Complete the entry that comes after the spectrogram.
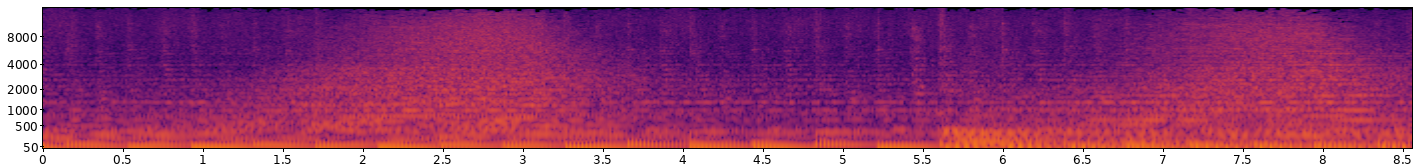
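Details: Soft cinematic music with a steady pulsing low beat and sustained chords, no animal voice heard.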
